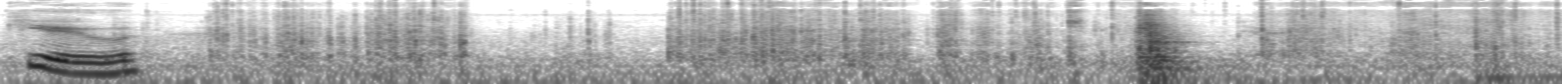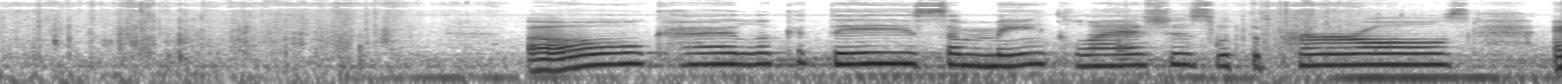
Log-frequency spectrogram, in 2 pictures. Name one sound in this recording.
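A middle-aged woman talks with animation close to the microphone.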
